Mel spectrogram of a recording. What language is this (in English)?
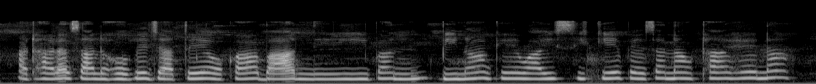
Magahi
